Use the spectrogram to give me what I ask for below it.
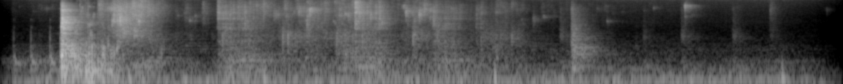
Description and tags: tub fart
Shower shutting off and water being diverted to the tub faucet, plus draining.
fall, drain, room, bath, burst, water, tub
